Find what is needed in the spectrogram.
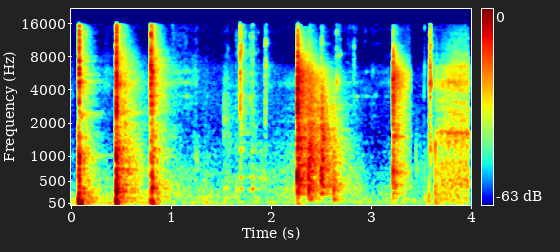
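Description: A hand-held bench chisel paring into a wooden block, making a series of sharp, irregular cracks as chips split away, about eight in four seconds.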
